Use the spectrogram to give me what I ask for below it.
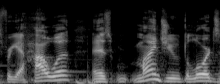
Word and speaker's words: Yahweh: Some people would incorrectly say Jehovah or Jah or Yah or Yahweh, but the correct pronunciation is Yahweh.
